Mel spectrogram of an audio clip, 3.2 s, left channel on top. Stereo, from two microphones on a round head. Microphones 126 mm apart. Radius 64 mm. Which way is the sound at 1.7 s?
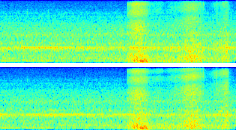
5° left (ahead or behind).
